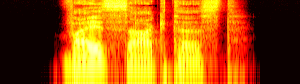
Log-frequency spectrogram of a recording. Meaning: inflection of weissagen: 1. second-person singular preterite 2. second-person singular subjunctive II
- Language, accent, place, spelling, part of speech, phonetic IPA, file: German, Germany, Berlin, weissagtest, verb, [ˈvaɪ̯sˌzaːktəst], De-weissagtest.ogg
